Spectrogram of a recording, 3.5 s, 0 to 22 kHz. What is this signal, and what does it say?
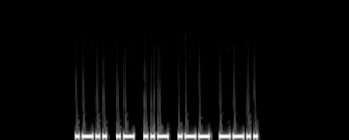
Morse code, heard as a keyed tone, about 36 wpm, 700 Hz. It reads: LAUWZ
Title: Code Groups - 5 Letter:Numbers - 35wpm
